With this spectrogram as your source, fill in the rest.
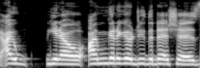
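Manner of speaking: put-on frustrated woman voice. Retelling a movie scene about chores: imitating a frustrated woman. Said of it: "frustrated and she's like".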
